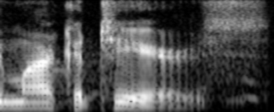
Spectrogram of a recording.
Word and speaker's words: marketeer: as though the free marketeers I call a marketeer to rhyme with Buccaneer you know so the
